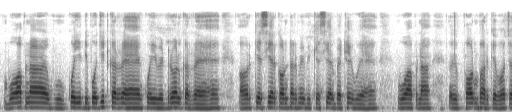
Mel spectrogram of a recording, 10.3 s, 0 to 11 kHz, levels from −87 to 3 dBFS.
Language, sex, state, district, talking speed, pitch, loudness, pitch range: Hindi, male, Bihar, Supaul, 160 wpm, 135 Hz, -20 LUFS, 130-140 Hz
